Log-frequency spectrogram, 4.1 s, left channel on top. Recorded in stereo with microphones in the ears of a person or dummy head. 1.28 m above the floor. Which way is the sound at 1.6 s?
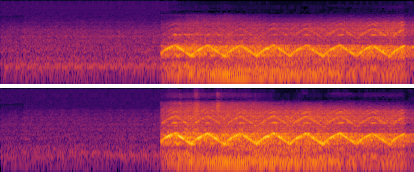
75° right (ahead or behind).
